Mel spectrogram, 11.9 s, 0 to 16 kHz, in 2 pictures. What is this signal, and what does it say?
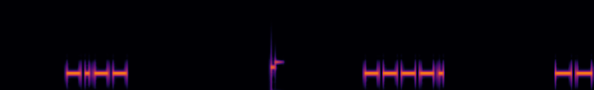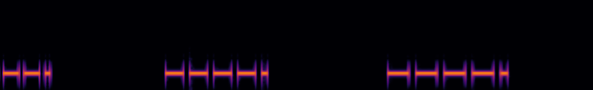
Morse code, heard as a keyed tone, about 22 wpm, spaced as for 7 wpm, 700 Hz. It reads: Y 9999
